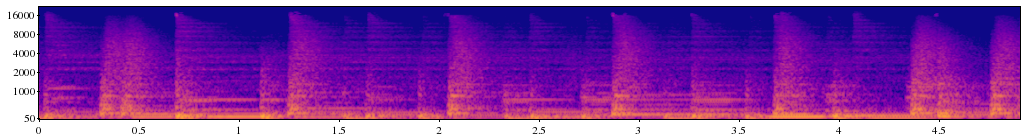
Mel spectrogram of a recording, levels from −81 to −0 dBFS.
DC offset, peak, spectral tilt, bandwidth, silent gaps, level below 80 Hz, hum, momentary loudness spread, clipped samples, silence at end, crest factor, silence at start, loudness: under 0.1%; -10 dBFS; -6.5 dB/octave; 18 kHz; none; -36 dBFS; none; 6 LU; under 0.1%; 0 s; 16 dB; 0 s; -28 LUFS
